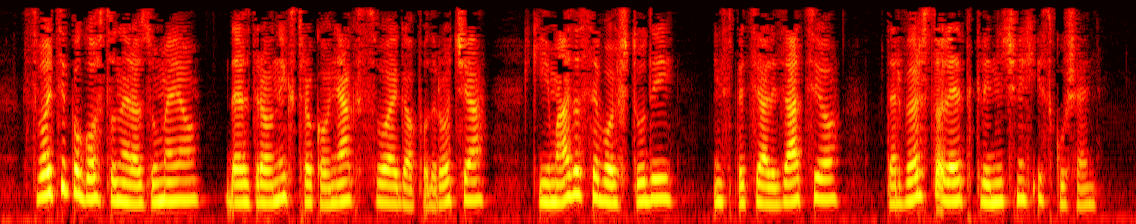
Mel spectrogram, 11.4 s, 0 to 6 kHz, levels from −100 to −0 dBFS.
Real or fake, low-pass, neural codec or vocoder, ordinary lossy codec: real; 5.4 kHz; none; MP3, 24 kbps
